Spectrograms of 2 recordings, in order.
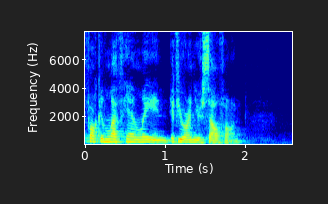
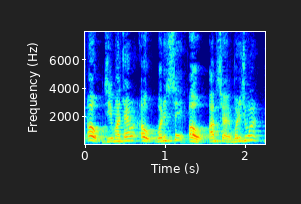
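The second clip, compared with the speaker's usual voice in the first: higher and louder, rapid apologetic questions; imitating the clerk jumping in, higher; mock flustered clerk; 5 semitones higher, 7 dB louder, much faster than usual. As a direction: play her scattered and hurried.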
